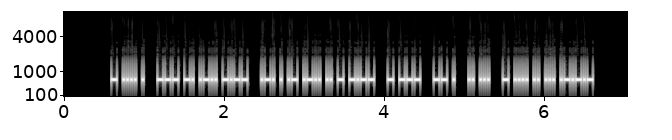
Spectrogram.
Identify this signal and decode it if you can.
Morse code, heard as a keyed tone, about 50 wpm, 700 Hz. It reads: THE ONLY REALITY TO ME IS THIS.
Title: Sentences from Top 1200 Words 50wpm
